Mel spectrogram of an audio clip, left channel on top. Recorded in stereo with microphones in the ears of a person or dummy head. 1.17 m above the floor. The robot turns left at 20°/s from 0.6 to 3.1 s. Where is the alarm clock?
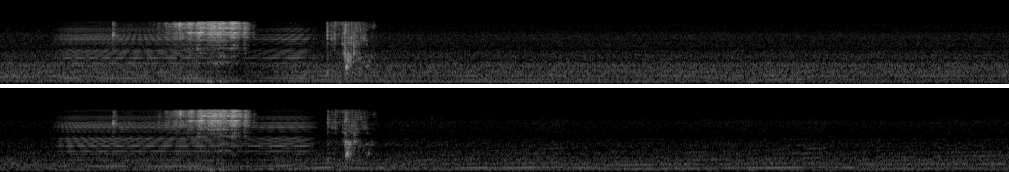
No alarm clock in this recording.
